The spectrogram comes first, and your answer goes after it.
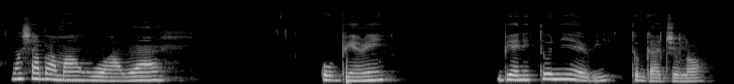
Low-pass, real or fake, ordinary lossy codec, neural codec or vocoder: none; real; none; none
